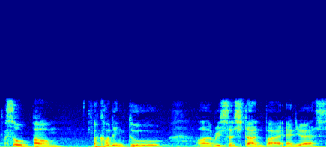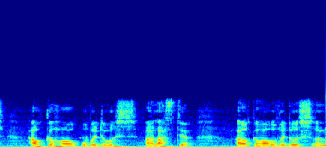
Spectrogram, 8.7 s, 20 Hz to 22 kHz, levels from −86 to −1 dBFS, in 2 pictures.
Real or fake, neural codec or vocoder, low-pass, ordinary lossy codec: fake; codec, 16 kHz, 8 kbps, FunCodec, trained on LibriTTS, 25 frames a second; 7.2 kHz; none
